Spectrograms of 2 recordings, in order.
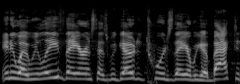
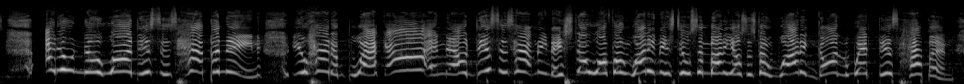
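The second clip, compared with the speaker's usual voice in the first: put-on high, wailing child's voice near tears; upset little girl; 14 semitones higher than usual. Seven-year-old daughter melting down at the mall over the lost phone, high wailing child voice. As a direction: play the seven-year-old in full meltdown, voice pitched way up. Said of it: "she goes".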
